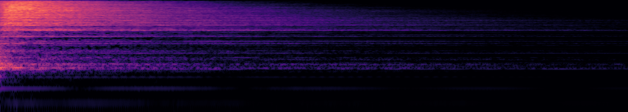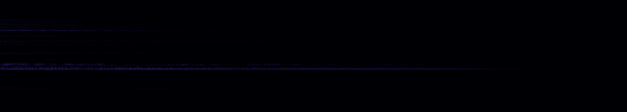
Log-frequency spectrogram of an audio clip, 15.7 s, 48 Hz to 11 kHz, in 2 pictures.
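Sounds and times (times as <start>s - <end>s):
20 heavy crash cymbal edge hit: 0.0s - 4.3s.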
